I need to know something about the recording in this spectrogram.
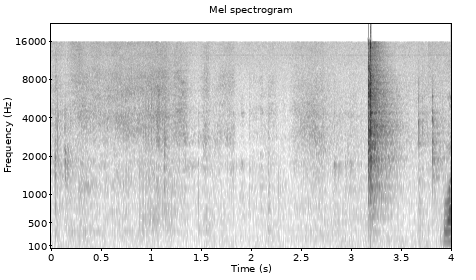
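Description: Quiet handling sounds of cake boards and plastic fondant smoothers as a fondant-covered cake is flipped and set upright, with one short, sharp noise about three seconds in.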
